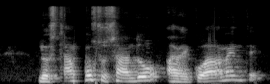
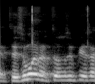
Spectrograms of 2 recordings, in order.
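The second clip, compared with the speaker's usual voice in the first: ordinary delivery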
